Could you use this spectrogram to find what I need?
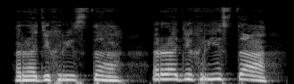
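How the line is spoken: Moaning widow. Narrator (Russian): продолжала стонать вдова

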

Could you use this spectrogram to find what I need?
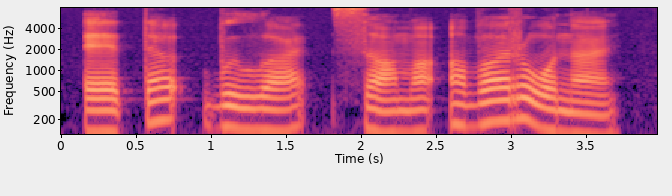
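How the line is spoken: Dull flat repetition. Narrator (Russian): глухо повторил Беловолосый

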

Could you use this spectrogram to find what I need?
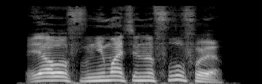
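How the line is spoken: Toothless mumbling. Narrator (Russian): прошамкал он

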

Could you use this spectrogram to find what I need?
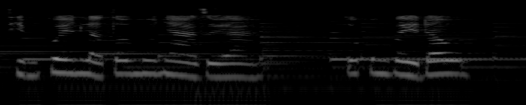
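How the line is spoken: Smiling reply. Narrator (Vietnamese): Cô mỉm cười và đáp

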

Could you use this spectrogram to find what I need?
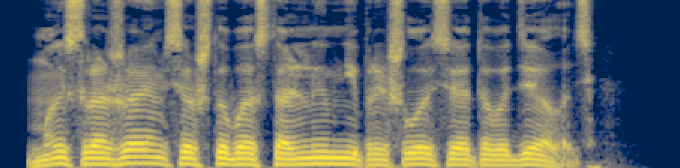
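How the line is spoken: Hollow muffled voice. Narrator (Russian): глухо произнес Мемнен

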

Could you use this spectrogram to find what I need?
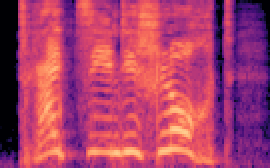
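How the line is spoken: Shouting. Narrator (German): schrie Shenzi ihren Kameraden zu

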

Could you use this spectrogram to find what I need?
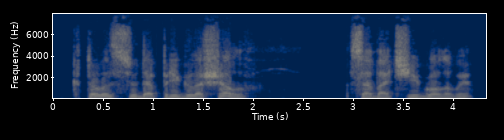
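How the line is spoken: Growl. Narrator (Russian): прорычал судья

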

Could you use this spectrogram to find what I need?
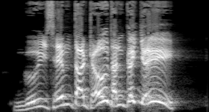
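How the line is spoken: Furious roar. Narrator (Vietnamese): Ô Cổ gào một tiếng, toàn thân máu huyết sôi trào

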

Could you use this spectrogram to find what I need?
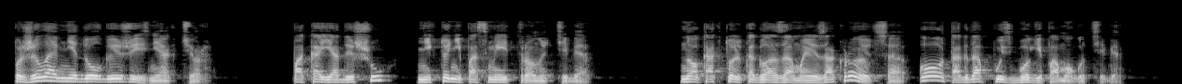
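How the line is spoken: Dry ironic chuckle. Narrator (Russian): Тиберий сухо усмехнулся и иронически произнес

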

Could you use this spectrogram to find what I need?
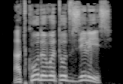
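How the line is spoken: Sudden bark close by. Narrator (Russian): Внезапно рявкнули чуть ли не над ухом

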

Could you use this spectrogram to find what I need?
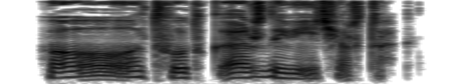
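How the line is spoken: Chuckling. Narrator (Russian): хохотнула смелевший лось

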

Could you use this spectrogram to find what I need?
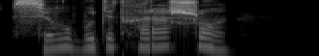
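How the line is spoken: Barely audible. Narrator (Russian): я проговорила едва слышно

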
